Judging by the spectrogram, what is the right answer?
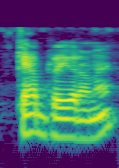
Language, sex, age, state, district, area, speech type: Tamil, male, 18-30, Tamil Nadu, Ariyalur, rural, spontaneous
